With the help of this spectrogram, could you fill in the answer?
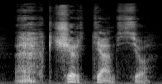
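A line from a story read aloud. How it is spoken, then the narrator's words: Irritated. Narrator (Russian): раздраженно сказал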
